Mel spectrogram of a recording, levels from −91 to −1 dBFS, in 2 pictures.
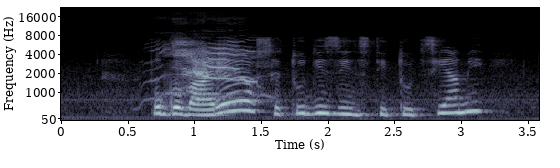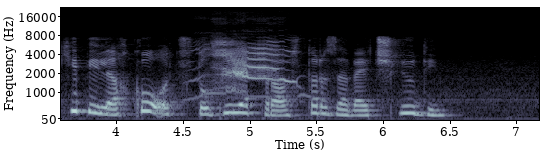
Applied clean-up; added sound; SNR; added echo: none; Meow; 7 dB; none.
